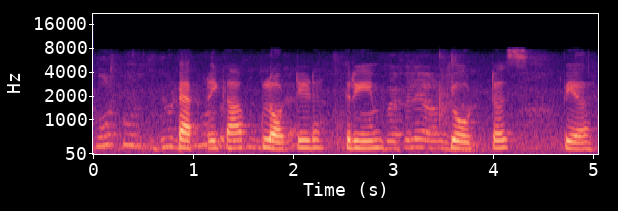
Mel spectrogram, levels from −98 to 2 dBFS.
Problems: background sounds at intervals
